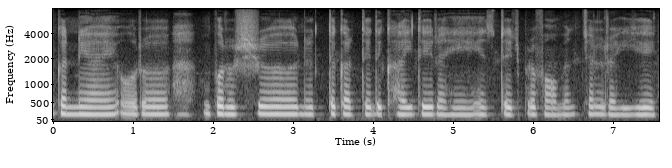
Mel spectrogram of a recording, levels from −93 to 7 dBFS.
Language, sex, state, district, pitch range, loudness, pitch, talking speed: Hindi, female, Madhya Pradesh, Bhopal, 185-195 Hz, -17 LUFS, 190 Hz, 110 wpm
